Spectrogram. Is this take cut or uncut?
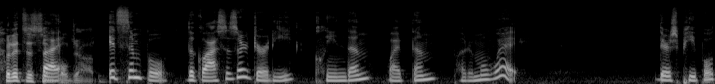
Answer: uncut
